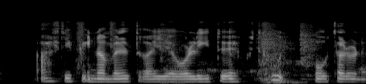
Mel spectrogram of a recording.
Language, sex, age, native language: Icelandic, male, 13, Icelandic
